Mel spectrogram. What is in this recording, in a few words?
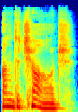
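"undercharge", British English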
